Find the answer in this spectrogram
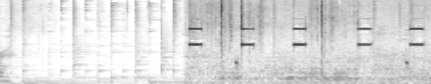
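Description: Short, high electronic beeps from a handheld device, about two a second, starting about halfway through over a steady hiss. Background music fills the first half.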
